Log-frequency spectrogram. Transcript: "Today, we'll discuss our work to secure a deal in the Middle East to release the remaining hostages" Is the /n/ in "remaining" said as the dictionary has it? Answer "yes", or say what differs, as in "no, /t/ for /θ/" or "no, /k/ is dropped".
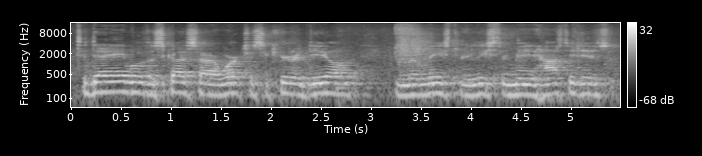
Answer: no, /n/ is dropped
